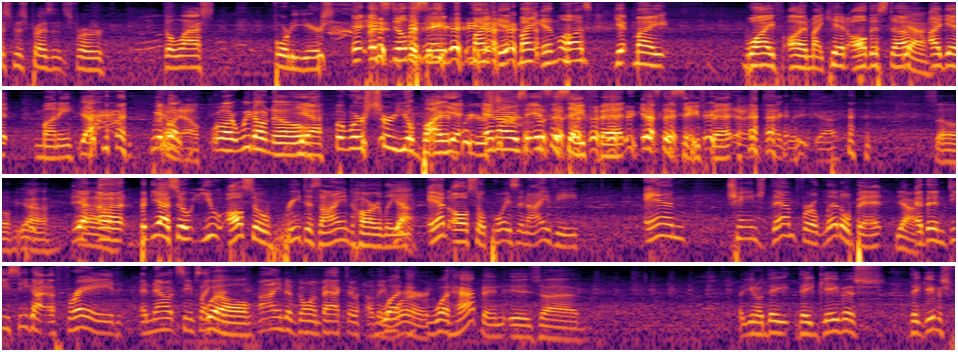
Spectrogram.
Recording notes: at Denver FanExpo 2022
